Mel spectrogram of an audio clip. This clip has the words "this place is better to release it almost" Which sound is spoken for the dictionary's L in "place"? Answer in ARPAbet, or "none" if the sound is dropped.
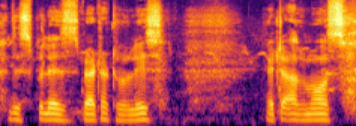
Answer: none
